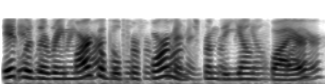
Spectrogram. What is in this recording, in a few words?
Example Audio File with Acoustic Echo -64mSec; dspic dsc acoustic echo cancel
